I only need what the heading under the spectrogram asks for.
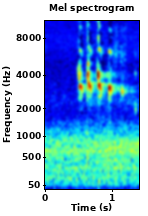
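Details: A bald eagle pair rests on a branch by their Decorah nest in the last afternoon sunlight, 5 January 2011, around 3:55 PM, calling to each other: four thin, high, squeaky chirps, then two fainter notes, with soft hiss.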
